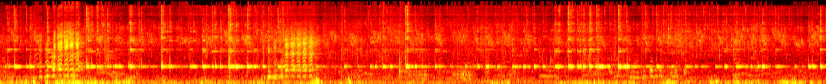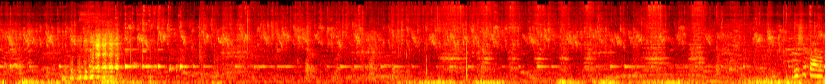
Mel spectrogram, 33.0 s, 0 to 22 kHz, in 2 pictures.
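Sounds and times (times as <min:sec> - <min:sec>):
animal bells ringing: 0:00.0 - 0:33.0
animal bleating: 0:00.7 - 0:01.9, 0:05.3 - 0:06.5, 0:17.8 - 0:19.1.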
